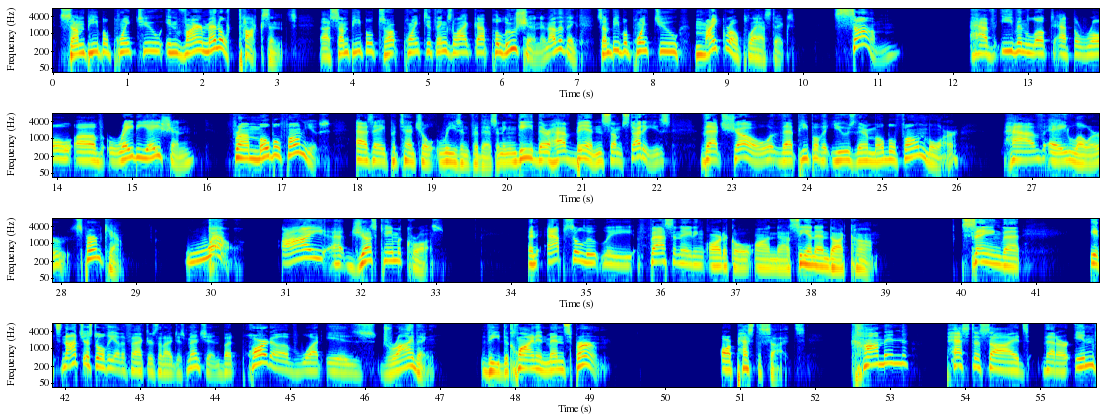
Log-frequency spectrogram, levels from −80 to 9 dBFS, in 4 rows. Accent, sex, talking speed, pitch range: American, male, 115 wpm, 140-205 Hz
